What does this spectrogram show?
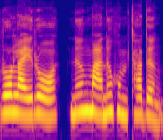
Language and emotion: Bodo, neutral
